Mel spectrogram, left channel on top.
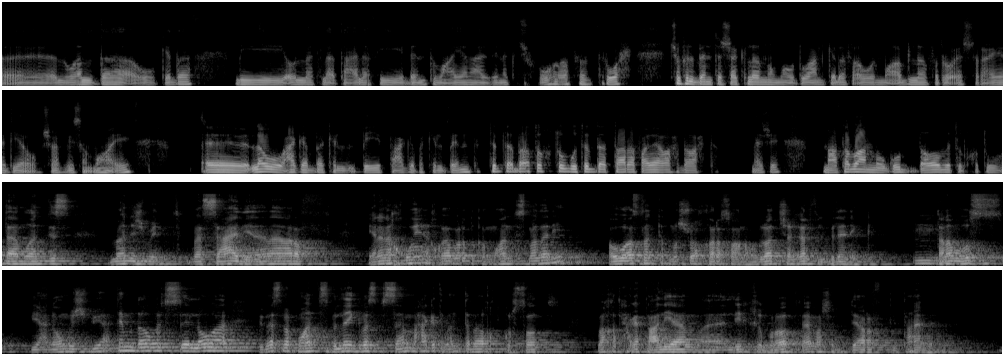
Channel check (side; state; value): both; different; correlation 0.00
